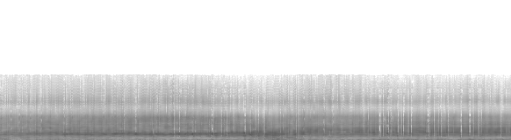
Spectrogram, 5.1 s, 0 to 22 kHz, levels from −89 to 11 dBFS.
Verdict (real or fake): fake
